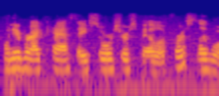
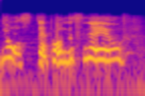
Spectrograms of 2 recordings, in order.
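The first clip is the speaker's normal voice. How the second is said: loud yelling; 10 semitones higher, 3 dB louder than usual. Protecting a friend turned into a snail, yelling. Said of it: "and yelling".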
